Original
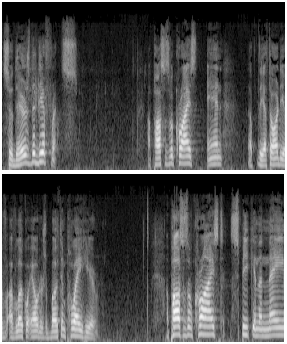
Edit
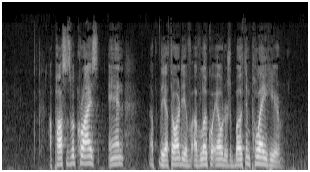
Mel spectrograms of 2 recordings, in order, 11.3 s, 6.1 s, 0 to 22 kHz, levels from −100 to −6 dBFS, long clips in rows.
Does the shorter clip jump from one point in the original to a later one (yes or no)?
no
